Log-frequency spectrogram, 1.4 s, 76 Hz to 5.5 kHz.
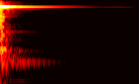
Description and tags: Piano ff 086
